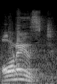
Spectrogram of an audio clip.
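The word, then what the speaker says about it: honest: Hour উচ্চারণে, আবার বলছে আওয়ার উচ্চারণে এখানে কিসের উচ্চারণ হচ্ছে, ভাওয়েলের উচ্চারণ হচ্ছে, ভাওয়েলের সাউন্ড হচ্ছে। ভাওয়েলের সাউন্ড থাকলে কি হয়, এন ব্যবহার করতে হয়। অনেস্ট, এই যে ওয়ার্ডটা ইউজ করলাম অনেস্ট, সরেও, অনেস্টের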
